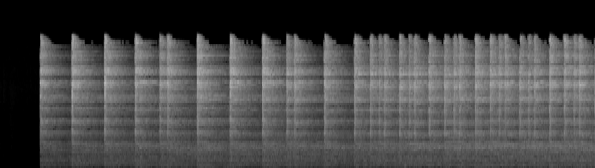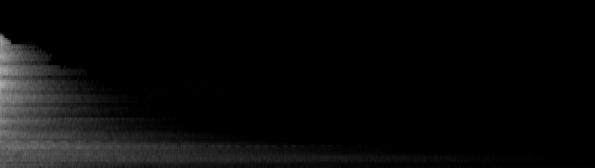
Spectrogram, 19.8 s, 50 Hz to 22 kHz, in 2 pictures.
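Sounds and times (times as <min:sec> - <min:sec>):
22in bounce ride cymbal: 0:00.7 - 0:15.0.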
